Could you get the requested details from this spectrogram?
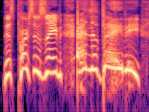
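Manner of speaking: high, drawn-out mock yell; retold yelling. Walking around the trailer crying out, mock yelling. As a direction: act out yelling, slow and high. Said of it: "I'm yelling at the top of my lungs".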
